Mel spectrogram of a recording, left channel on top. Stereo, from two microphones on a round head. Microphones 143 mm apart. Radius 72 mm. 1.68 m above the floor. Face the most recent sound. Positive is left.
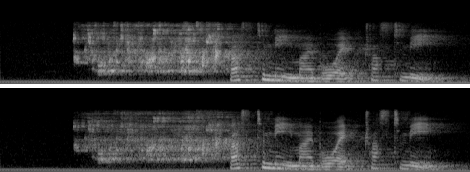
turn(degrees=-40)  # may be behind; listen again after turning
